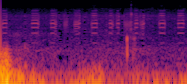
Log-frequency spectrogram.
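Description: Metal detector sweeping over a field signals a tiny target with a short, faint tonal beep partway through, under low rustling and outdoor background noise.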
